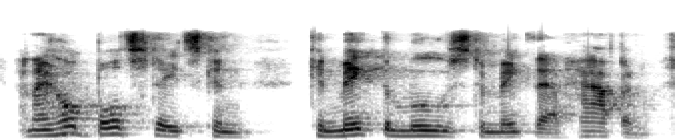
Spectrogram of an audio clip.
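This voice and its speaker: This is an unremarkable speaking voice. The intonation is lively. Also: man. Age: 60s. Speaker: economist presenter at a forum. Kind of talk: presentation with slides. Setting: virtual event.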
